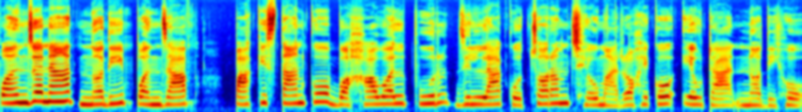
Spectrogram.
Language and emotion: Nepali, neutral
